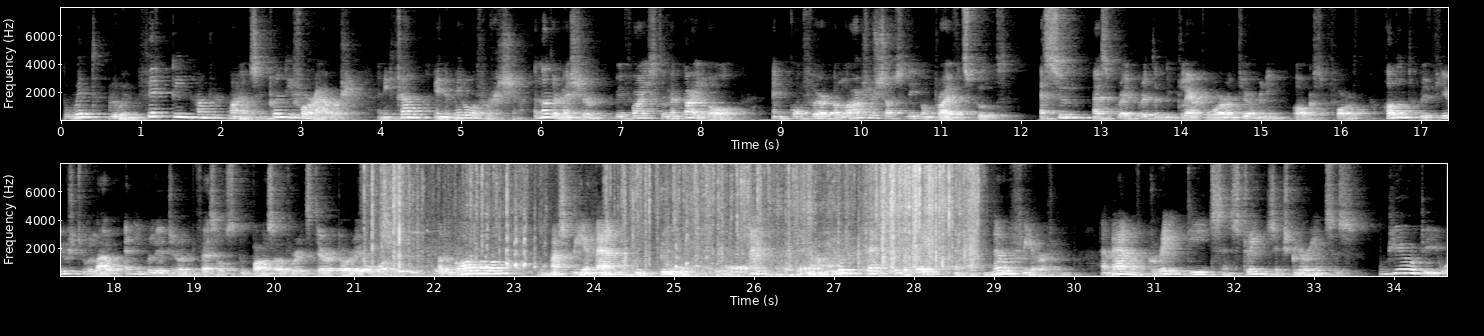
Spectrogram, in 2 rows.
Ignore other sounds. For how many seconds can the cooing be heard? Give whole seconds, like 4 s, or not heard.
8 s.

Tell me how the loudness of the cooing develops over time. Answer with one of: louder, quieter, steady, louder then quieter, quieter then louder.
louder.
